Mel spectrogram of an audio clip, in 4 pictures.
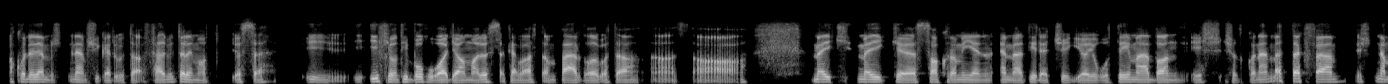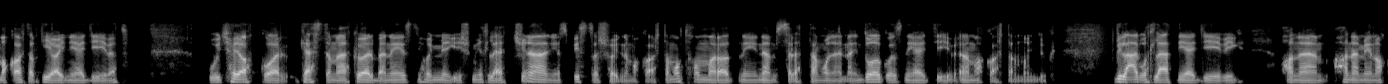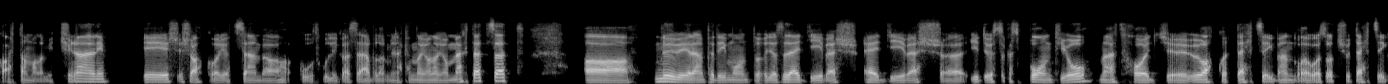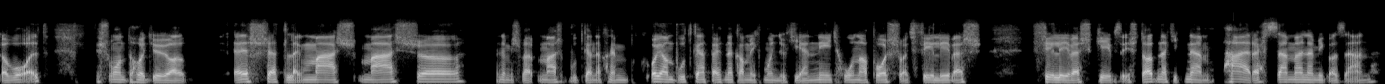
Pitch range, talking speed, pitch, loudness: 100-115 Hz, 150 wpm, 105 Hz, -22 LUFS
